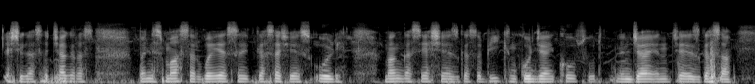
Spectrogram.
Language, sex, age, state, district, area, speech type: Kashmiri, other, 18-30, Jammu and Kashmir, Kupwara, rural, spontaneous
